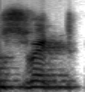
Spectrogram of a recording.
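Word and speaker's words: Tswett: Discover करने वाले scientist का नाम स्वेट, टी साइलेंट रहता है, आप नोट कर सकते हैं, स्वेट, टी साइलेंट है।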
